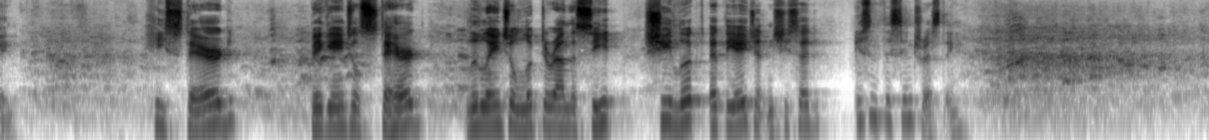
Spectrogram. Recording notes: Held on stage in Aspen, Colorado as part of an Aspen Words lecture series. Aspen Words is the literary program of the Aspen Institute.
